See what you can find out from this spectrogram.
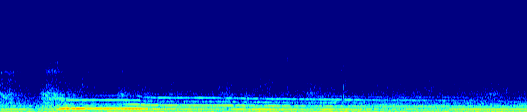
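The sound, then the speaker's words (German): Mongrel dogs howling in long, drawn-out tones that slowly sink in pitch, several voices overlapping above a constant noisy background. “Wölfe. Keine Wölfe. Mischlinge.”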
